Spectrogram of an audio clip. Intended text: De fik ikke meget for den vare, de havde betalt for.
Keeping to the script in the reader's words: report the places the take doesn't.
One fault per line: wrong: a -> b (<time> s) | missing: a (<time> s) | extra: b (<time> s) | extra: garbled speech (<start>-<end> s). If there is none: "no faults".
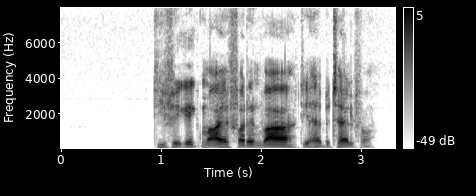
no faults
